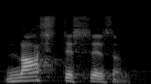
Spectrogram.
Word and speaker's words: Gnosticism: It's Gnosticism. The G is silent.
